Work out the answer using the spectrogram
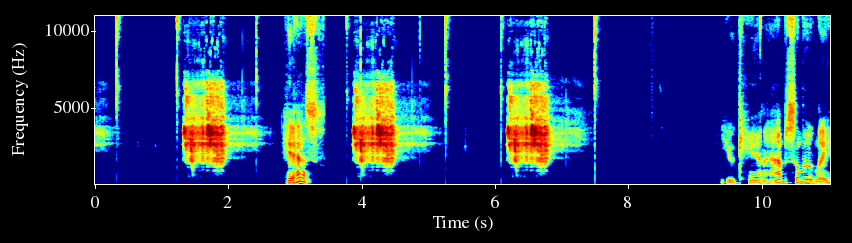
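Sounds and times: harsh electronic crackle bursts: 6.2 - 7.2.

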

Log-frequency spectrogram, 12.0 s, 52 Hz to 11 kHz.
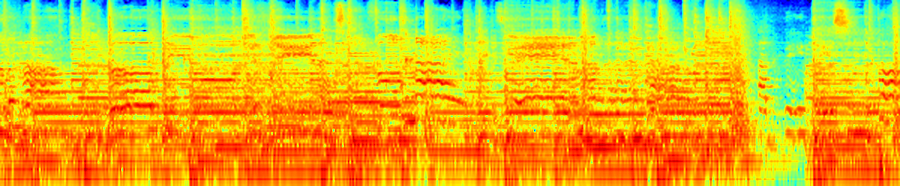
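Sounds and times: drum kit with cymbals: 0.0 - 10.1
acoustic guitar strumming: 0.0 - 12.0
woman singing: 0.0 - 12.0.

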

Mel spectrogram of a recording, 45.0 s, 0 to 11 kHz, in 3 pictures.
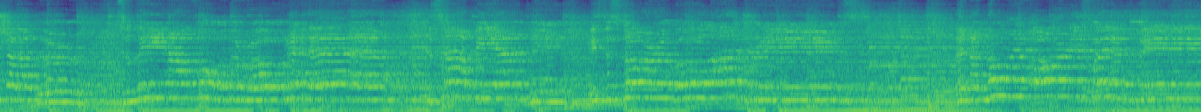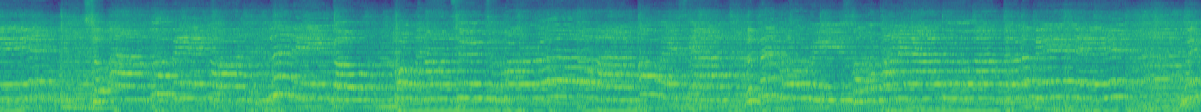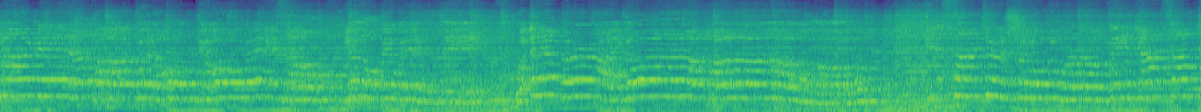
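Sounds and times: instrumental accompaniment with bass: 0.0 - 45.0
woman singing into a microphone: 0.0 - 45.0.

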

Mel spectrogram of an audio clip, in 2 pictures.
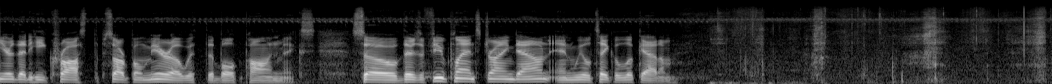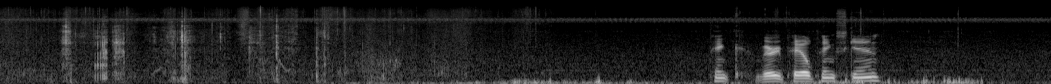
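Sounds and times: high insect trill: 0.0 - 21.0
garden tool crunching mulch and soil: 7.0 - 16.0.

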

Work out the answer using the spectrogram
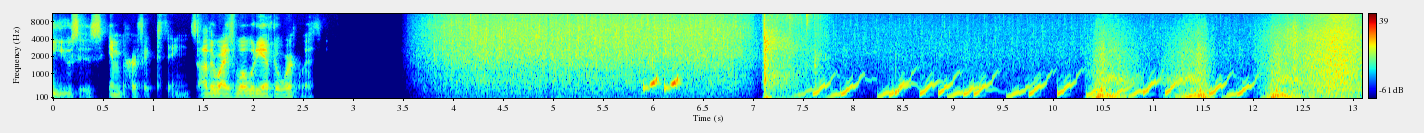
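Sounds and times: sharp knock: 7.1 - 7.6
rising bloopy glides: 7.8 - 12.5.

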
